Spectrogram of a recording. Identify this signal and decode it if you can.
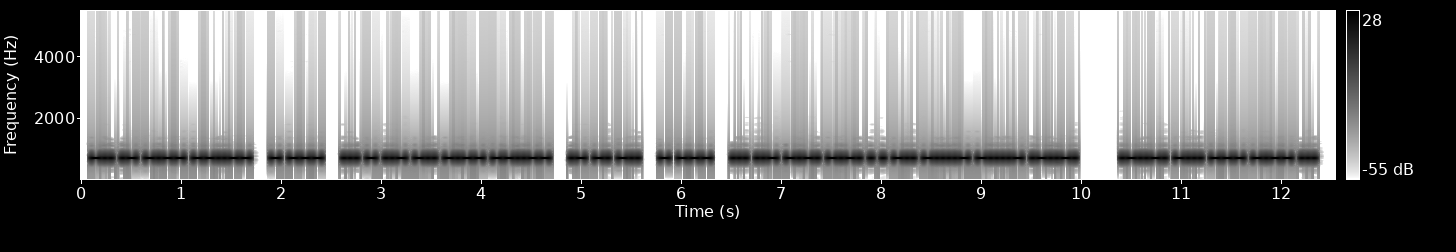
Morse code, heard as a keyed tone, about 40 wpm, 700 Hz. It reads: DAY, TO STUDY, AND TO SUCCEED--" "BOYS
